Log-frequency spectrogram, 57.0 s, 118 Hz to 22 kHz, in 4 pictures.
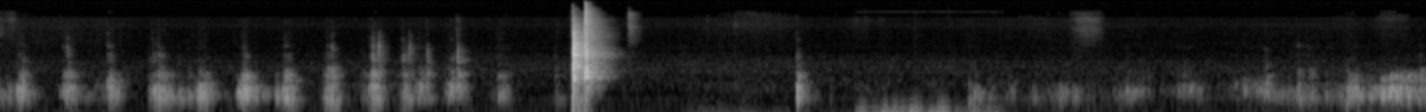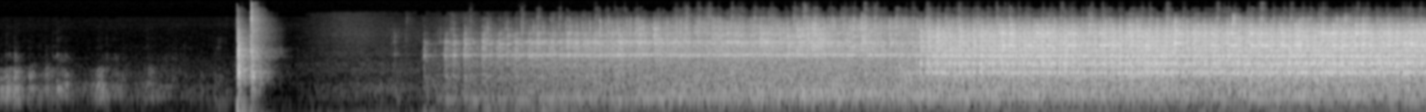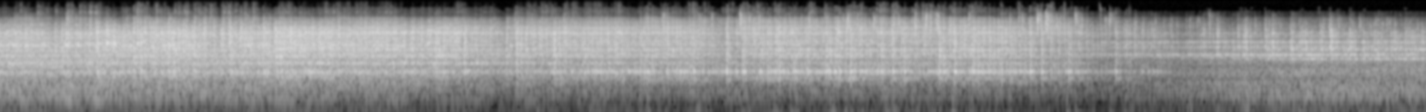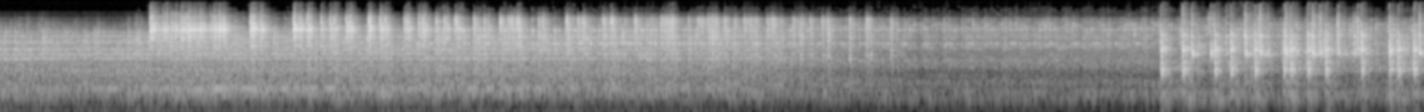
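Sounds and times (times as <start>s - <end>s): marbles rolling on wood: 5.7s - 6.1s, 6.9s - 10.1s, 16.6s - 17.0s, 18.5s - 57.0s
sharp knock: 5.7s - 6.1s, 16.6s - 17.0s.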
